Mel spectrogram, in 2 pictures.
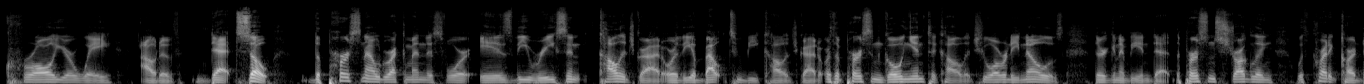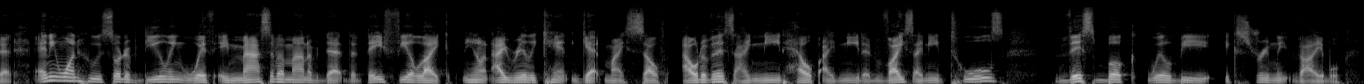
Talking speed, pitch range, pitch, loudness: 195 wpm, 90-115 Hz, 105 Hz, -27 LUFS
